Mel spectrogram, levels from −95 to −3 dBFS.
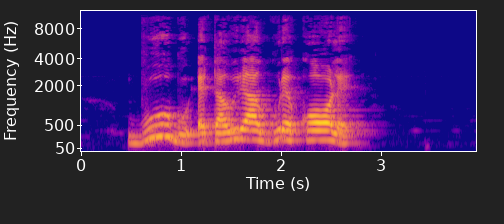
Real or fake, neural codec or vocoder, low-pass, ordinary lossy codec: real; none; 10.8 kHz; MP3, 96 kbps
